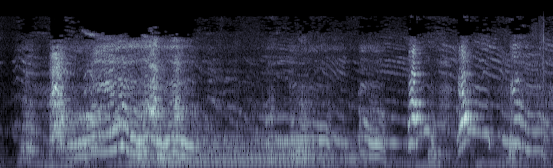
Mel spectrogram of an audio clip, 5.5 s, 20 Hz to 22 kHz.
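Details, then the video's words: Four-week-old Cane Corso puppies on their first time outside: overlapping high, wavering whines and short yips, with sharp bright yelps near the start and again toward the end, several pups calling at once. "Cane Corso pups, 4 weeks old, first time outside"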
